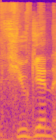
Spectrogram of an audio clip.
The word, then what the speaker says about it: Huginn: These are no random birds, but Huginn and Muninn (pronounced with a y sound, like "Hyoo-ginn and Myoo-ninn"), the ravens from Norse mythology that gather information from Earth, and return it to Odin in Asgard.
